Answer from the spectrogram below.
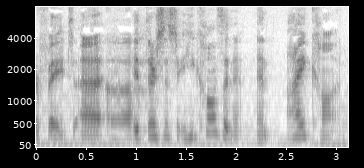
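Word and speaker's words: eikon: It's an antiquated spelling of icon. – Oh, okay. – So it's pronounced the same way even. It's just spelled funny.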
